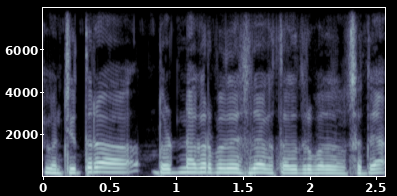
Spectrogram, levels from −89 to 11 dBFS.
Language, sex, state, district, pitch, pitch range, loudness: Kannada, male, Karnataka, Raichur, 185 Hz, 175-200 Hz, -11 LUFS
